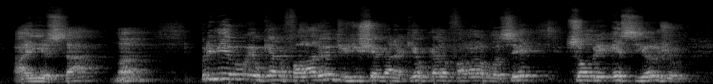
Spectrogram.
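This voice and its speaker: A man speaks at a moderate pace in a high-pitched voice. Noticeable background noise and audible room echo fill the recording. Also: ordinary pitch variation. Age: 70s. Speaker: pastor. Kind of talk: bible lecture.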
